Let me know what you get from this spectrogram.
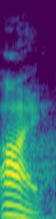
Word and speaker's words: Ai: Ai, or I, as it is pronounced.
